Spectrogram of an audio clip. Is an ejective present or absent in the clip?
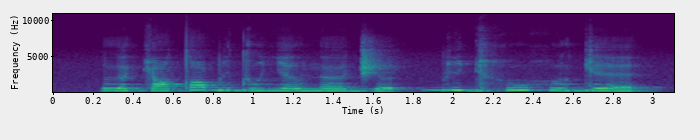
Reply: absent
